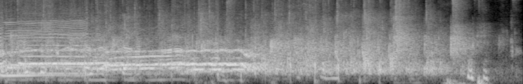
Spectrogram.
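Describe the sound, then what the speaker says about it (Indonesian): An audience at a student talk show claps after a sustained tonal sound dies away, the clapping building briefly with some murmuring before it fades out. "Tepuk tangan dulu, Kak."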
